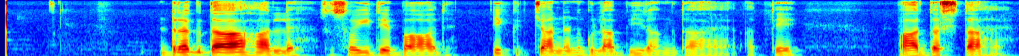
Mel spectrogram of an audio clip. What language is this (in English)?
Punjabi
